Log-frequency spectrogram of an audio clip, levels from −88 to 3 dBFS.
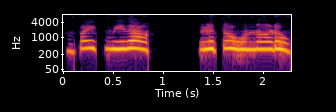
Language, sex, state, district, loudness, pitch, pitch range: Telugu, male, Andhra Pradesh, Sri Satya Sai, -14 LUFS, 335 Hz, 325-350 Hz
